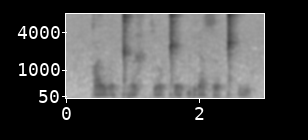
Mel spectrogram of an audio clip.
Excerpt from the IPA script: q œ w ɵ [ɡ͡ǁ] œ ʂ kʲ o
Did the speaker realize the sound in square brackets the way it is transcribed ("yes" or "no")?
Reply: yes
